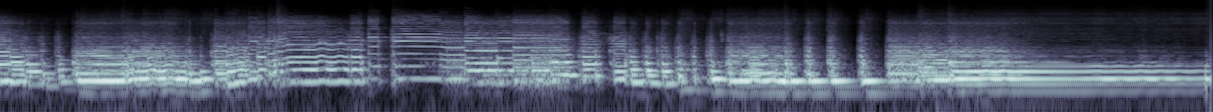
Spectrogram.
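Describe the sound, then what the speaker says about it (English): A heavily distorted electric guitar through a BOSS Katana Mini X amplifier's distortion plays chords and short riffs, loud and gritty, ending on a sustained buzzing chord. "This is the distortion of the amplifier."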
